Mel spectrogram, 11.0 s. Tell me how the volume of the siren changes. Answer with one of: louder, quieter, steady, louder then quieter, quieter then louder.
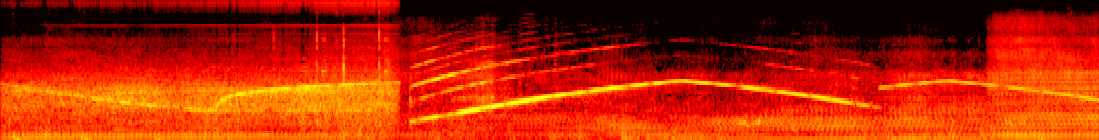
louder then quieter.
